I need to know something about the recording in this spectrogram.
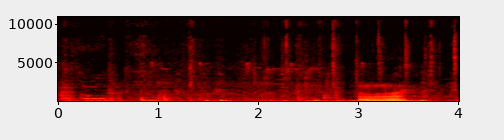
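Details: Four-month-old Central Asian Shepherd puppies, a male and a female, in Lviv, Ukraine, climbing onto a table while waiting for their owner to bring food. A thin steady whine opens, then a wavering low moaning vocal near the end, with talking around it.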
